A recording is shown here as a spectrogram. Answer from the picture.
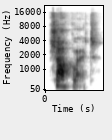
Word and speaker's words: chocolate: In English, I say chocolate. chocolate, two syllables.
